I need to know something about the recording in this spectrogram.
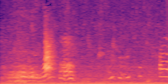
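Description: Domestic cat giving a couple of short, soft calls in the first second, then falling quiet.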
